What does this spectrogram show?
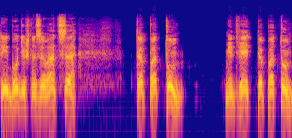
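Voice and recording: In a put-on character voice with a slightly husky edge, the speaker goes at a slow pace with lively intonation, the sound dry and close with no echo. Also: man, medium pitch for a man.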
